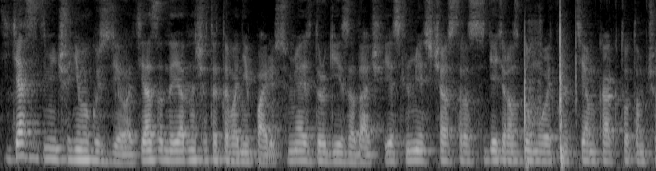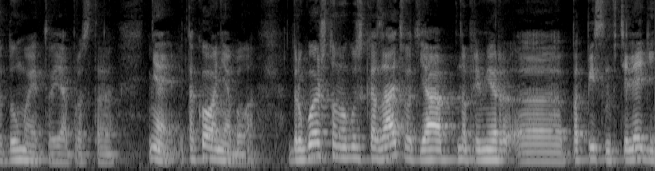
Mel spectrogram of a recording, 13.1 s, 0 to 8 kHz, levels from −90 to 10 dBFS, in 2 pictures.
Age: 20-39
